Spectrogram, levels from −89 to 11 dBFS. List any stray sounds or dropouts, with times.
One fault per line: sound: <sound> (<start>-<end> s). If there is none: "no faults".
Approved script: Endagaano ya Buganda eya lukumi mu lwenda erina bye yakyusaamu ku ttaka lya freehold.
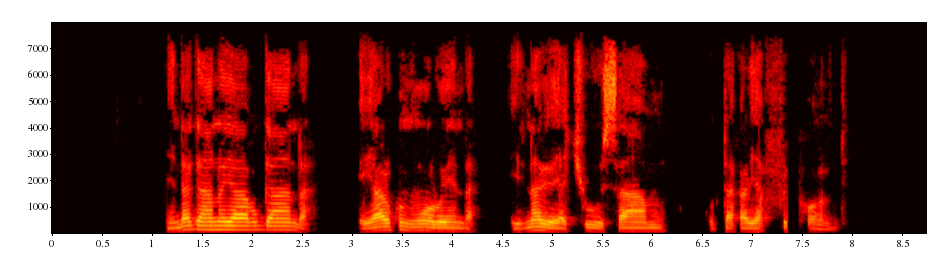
sound: dropout (7.3-7.5 s)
